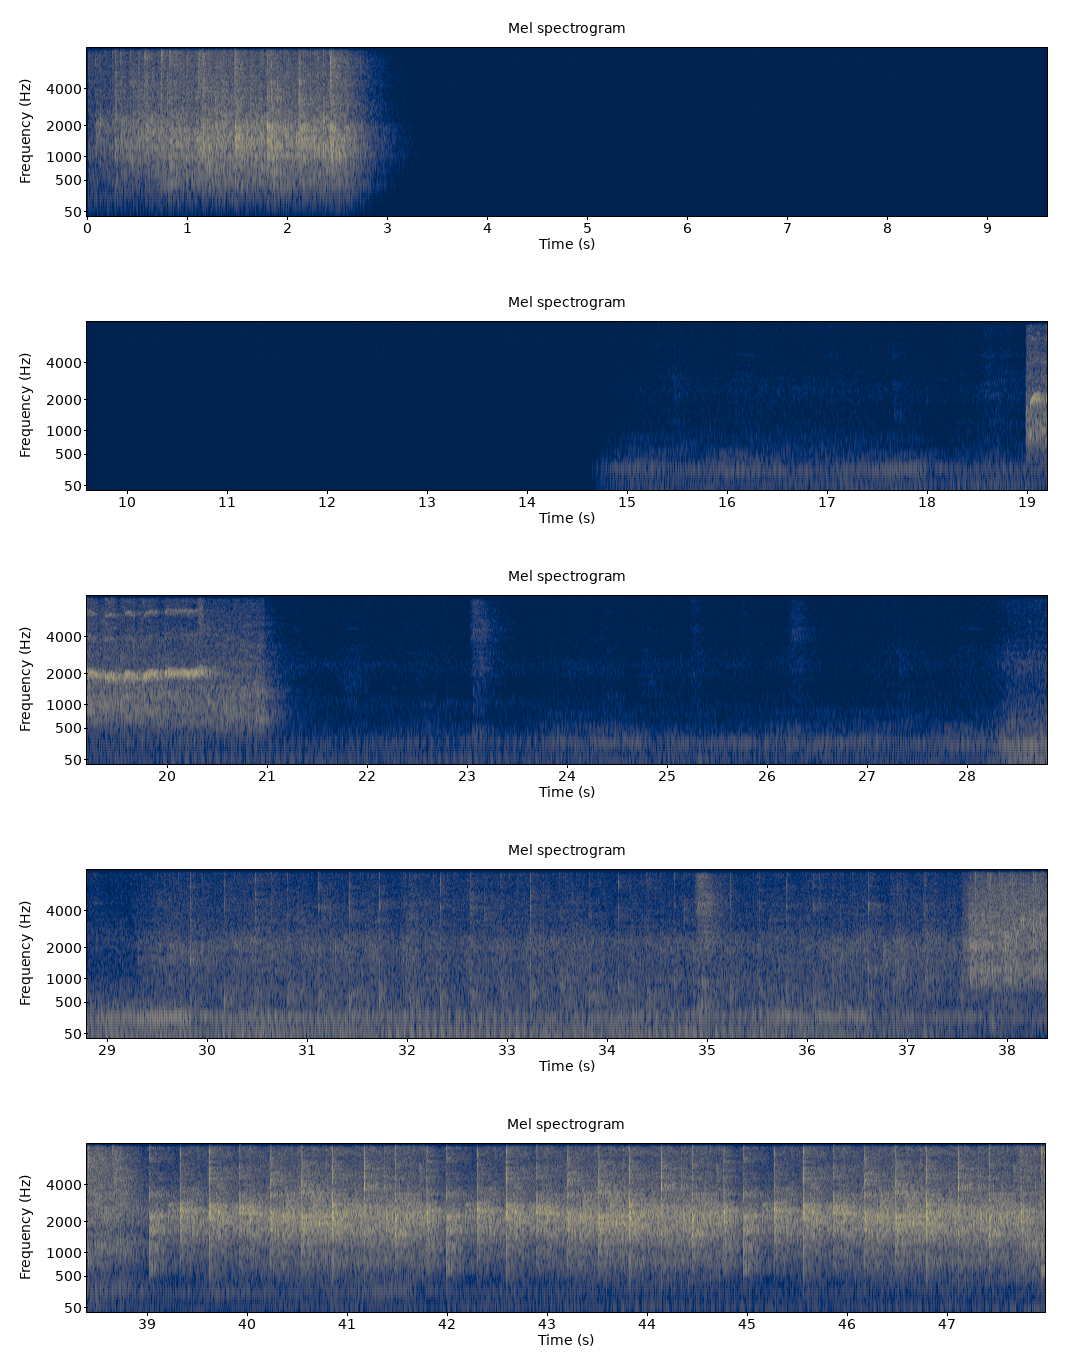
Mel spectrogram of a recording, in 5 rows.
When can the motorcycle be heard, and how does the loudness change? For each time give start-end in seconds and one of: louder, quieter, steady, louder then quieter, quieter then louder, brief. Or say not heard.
14.6-47.9 louder then quieter.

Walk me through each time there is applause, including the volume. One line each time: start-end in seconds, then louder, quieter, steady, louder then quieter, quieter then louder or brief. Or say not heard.
0.0-2.7 brief
29.2-47.9 louder.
